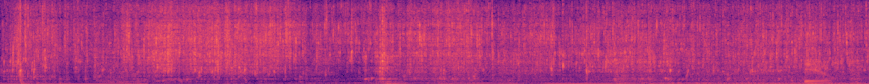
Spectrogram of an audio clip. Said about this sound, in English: Here comes the dirty water.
